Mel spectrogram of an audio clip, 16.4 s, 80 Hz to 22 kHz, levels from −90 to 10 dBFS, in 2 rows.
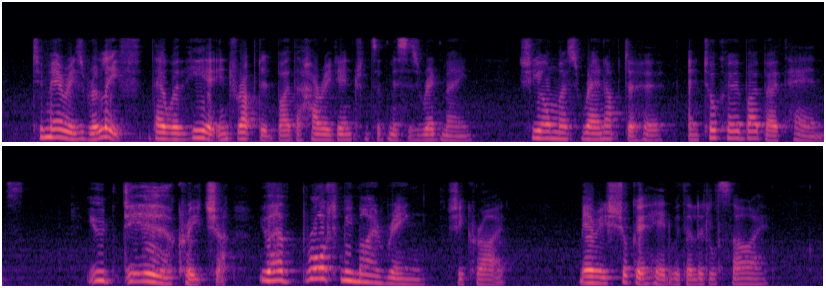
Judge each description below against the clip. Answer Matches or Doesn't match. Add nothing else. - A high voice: Doesn't match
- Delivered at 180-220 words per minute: Doesn't match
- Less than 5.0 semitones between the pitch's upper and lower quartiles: Doesn't match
